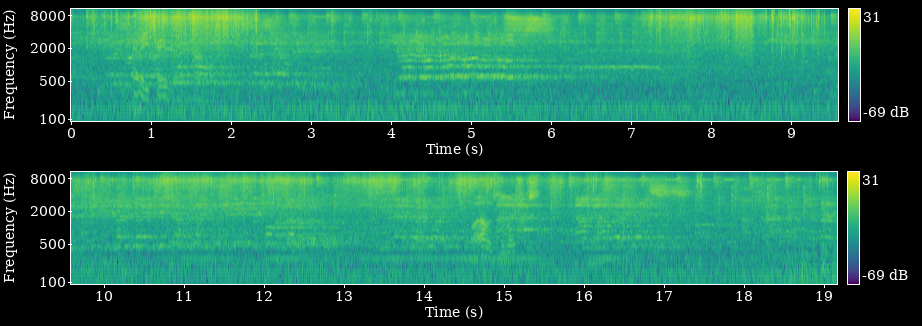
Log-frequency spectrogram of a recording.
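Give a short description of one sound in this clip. A young man talks casually and close up.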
